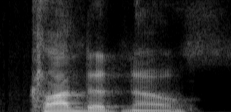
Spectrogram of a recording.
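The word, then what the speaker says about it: Llandudno: Clandudno. Double L is, for some reason, is a clan.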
